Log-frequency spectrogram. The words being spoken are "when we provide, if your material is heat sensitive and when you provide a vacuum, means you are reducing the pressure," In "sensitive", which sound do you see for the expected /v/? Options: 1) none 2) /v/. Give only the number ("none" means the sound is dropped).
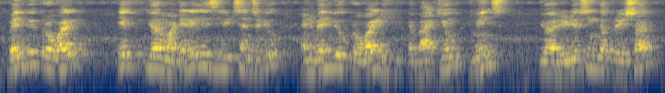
1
